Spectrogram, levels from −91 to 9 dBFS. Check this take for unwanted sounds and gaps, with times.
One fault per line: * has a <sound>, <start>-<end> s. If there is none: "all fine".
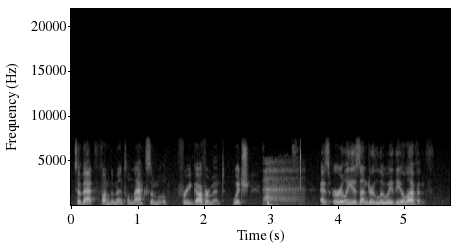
* has a breath, 2.9-3.5 s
